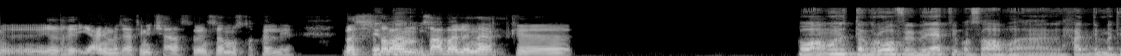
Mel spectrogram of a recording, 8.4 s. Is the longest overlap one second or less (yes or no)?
yes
